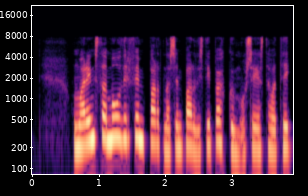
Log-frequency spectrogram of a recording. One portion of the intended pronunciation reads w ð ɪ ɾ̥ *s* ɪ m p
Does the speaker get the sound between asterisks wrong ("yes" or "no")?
yes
